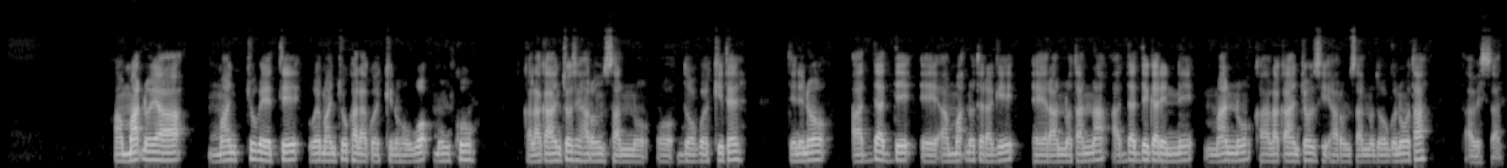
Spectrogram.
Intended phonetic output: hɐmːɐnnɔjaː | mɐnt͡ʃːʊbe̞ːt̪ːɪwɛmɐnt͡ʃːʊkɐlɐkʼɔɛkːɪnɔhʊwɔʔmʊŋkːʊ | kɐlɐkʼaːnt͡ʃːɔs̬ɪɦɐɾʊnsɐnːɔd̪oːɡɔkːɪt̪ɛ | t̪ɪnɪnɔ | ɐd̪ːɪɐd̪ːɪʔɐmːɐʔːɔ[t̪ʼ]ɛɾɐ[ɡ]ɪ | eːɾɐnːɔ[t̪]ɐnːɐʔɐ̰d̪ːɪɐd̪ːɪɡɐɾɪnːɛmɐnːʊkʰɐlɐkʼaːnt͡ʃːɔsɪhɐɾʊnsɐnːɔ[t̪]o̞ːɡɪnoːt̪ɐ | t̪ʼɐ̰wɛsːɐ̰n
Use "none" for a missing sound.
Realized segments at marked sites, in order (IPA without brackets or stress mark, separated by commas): t̪, ɡ, t̪, d̪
